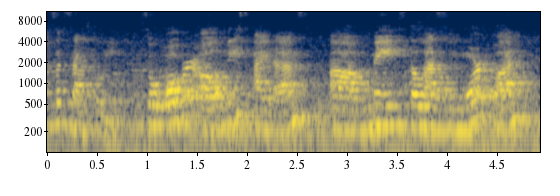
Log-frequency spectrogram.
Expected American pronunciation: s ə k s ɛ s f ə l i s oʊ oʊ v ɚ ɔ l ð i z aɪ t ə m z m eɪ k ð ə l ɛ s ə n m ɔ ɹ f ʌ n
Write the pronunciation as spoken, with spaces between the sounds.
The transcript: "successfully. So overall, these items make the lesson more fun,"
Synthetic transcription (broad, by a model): s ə k s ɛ s f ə l i s oʊ oʊ v ɚ ɔ l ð i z aɪ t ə m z m eɪ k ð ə l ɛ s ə m ɔ ɹ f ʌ n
